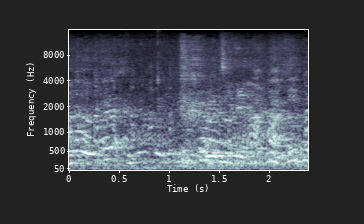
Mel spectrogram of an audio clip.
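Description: Indistinct chatter: several people talking at once in a room, no one voice clear.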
